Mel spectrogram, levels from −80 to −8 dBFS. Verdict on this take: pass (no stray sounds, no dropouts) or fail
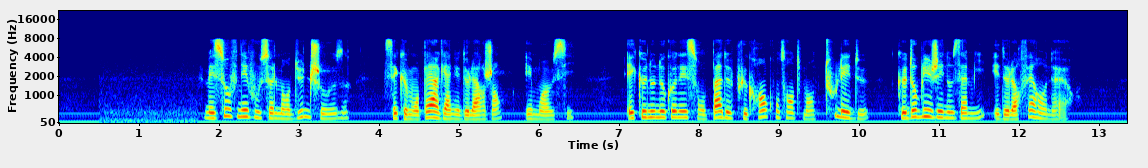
pass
